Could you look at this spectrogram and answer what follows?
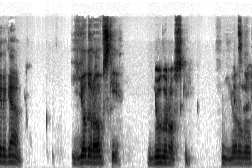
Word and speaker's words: Jodorowsky: Jodorowsky. Jodorowsky. Jodorowsky. It's a soft J, and the W is like a V because he's from Chile, but his father is Polish.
